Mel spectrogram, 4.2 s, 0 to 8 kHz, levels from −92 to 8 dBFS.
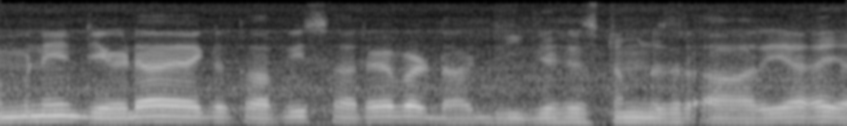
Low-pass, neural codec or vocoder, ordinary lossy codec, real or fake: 7.2 kHz; none; none; real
